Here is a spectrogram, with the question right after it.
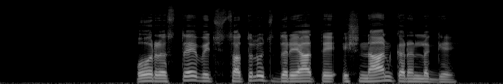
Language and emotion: Punjabi, neutral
